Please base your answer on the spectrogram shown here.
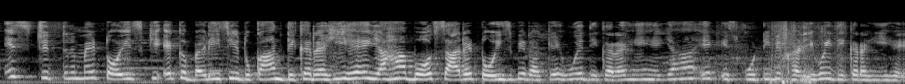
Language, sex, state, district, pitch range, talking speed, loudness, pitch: Hindi, female, Madhya Pradesh, Bhopal, 225-270 Hz, 205 wpm, -14 LUFS, 240 Hz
